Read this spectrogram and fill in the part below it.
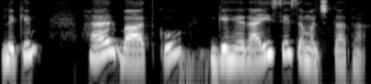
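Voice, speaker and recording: A woman narrating a scripted moral story for a cartoon, with dramatic, deliberate phrasing and pauses. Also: medium pitch, lively intonation, dry recording.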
